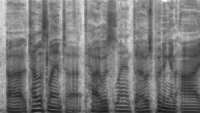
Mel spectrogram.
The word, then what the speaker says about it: Talislanta: all right so what is the correct correct pronunciation uh telus lanta i was putting an eye in the abs putting two eyes and so i was saying tell this lantern i think because i transcribed a an i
